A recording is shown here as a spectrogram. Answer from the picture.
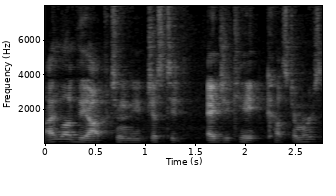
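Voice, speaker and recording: A man with an American accent talks at a fairly quick pace, with audible room echo and light background noise. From Newtown, Pennsylvania (Bucks County); Pennsylvania. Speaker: insurance agent. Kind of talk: promotional talk. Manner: hesitant, with filler words. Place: office.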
